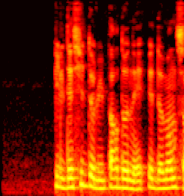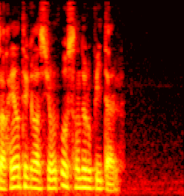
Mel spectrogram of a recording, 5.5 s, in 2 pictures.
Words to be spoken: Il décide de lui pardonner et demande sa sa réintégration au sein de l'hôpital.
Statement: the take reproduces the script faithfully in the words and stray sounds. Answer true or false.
false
